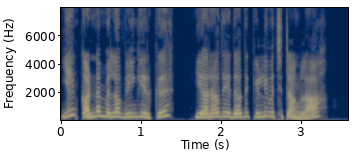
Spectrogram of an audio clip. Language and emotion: Tamil, fearful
